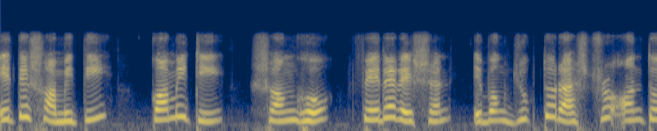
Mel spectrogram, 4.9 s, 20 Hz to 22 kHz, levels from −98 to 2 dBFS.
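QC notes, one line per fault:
3.23–3.29 s, lost packet rebuilt from error correction: a brief patch of rougher, grainier, noisier sound with no gap or dropout, about 40 ms of it rebuilt, consistent with two separate 20 ms packets going missing. Each lost packet was replaced from the low-bitrate backup copy carried in the following packet by Opus in-band error correction, so playback stayed continuous but those frames lost detail and picked up extra coding noise.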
